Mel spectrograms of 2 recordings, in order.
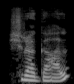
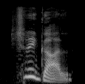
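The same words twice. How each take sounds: First: श्रृगाल as "shra-gaal"; mispronounced ri. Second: Said in the usual way. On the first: Shown as a demonstration. Teacher showing a common error, श्रृगाल with ra for ri. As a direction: put "ra" for "ri" in श्रृगाल. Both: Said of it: "र, री संबंधी अशुद्धियां".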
